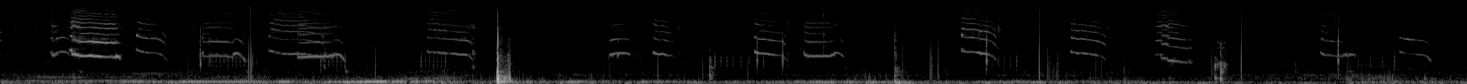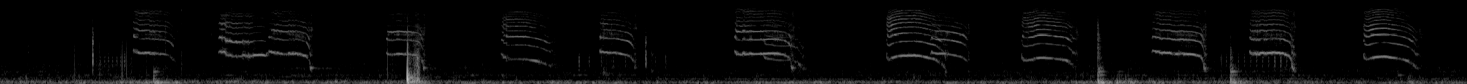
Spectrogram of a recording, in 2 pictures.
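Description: Young kittens meowing over and over, short high-pitched calls about one a second. Two sharp knocks, the loudest sounds, come about five seconds in and again past halfway.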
